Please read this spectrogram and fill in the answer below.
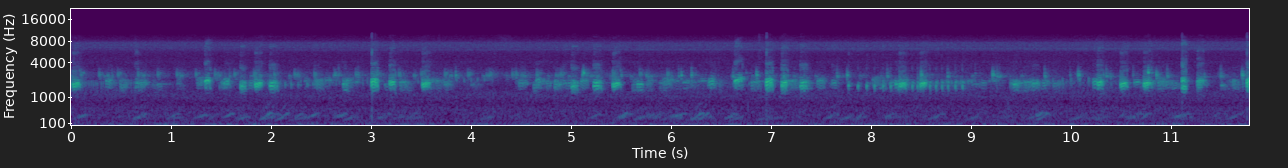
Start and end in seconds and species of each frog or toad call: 0.0	3.2	Leptodactylus latrans
0.0	11.7	Boana bischoffi
0.0	11.7	Sphaenorhynchus surdus
5.2	11.7	Leptodactylus latrans

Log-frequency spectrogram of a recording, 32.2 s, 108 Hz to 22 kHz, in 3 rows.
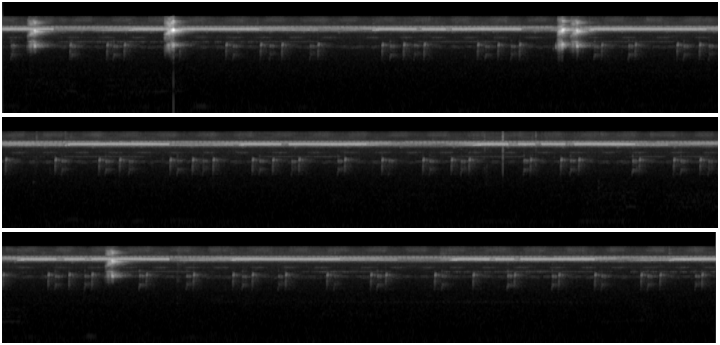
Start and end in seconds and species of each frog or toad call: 0.0	32.1	Leptodactylus podicipinus
0.2	0.9	Dendropsophus minutus
2.4	2.9	Dendropsophus minutus
8.3	9.2	Dendropsophus minutus
22.9	23.7	Dendropsophus minutus

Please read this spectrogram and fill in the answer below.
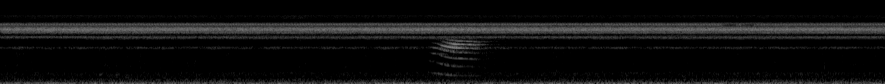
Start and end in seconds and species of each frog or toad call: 4.2	5.1	Physalaemus marmoratus

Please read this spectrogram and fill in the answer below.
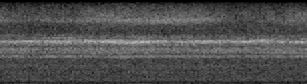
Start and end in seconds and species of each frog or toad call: none

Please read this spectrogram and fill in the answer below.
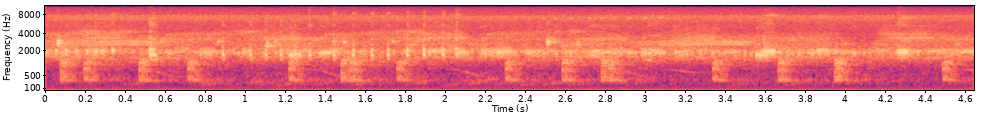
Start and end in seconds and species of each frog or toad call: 0.0	0.2	Sphaenorhynchus surdus
0.0	4.3	Boana bischoffi
0.0	4.6	Boana faber
0.0	4.6	Dendropsophus nahdereri
0.0	4.6	Physalaemus cuvieri
0.0	4.6	Scinax perereca
0.7	2.8	Leptodactylus latrans
2.4	2.8	Sphaenorhynchus surdus

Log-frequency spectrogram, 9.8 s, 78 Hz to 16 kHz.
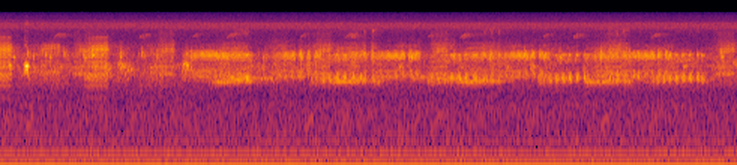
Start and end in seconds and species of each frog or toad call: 0.0	9.8	Scinax perereca
0.2	0.6	Leptodactylus latrans
2.3	9.6	Dendropsophus nahdereri
3.9	4.3	Leptodactylus latrans
7.9	8.2	Leptodactylus latrans

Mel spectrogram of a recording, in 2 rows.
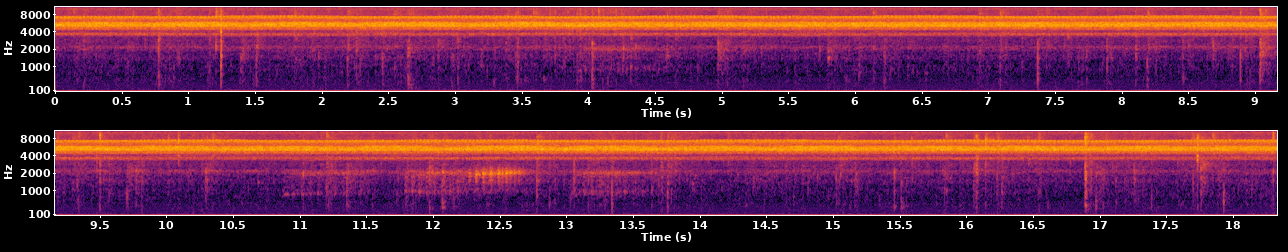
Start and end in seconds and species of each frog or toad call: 10.9	13.8	Boana albopunctata

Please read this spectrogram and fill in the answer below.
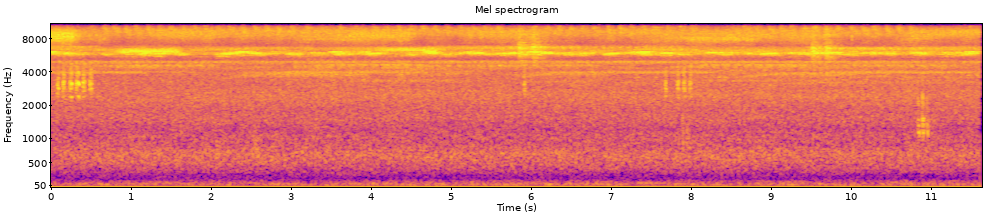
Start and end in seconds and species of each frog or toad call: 0.0	0.7	Scinax rizibilis
7.6	8.1	Scinax rizibilis
10.7	11.1	Phyllomedusa distincta

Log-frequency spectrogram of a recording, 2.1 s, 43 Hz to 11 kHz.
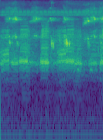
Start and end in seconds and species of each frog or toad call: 0.0	2.0	Dendropsophus minutus
0.0	2.0	Dendropsophus nanus
0.0	2.0	Pithecopus azureus
0.0	2.0	Scinax fuscovarius
1.5	2.0	Physalaemus nattereri

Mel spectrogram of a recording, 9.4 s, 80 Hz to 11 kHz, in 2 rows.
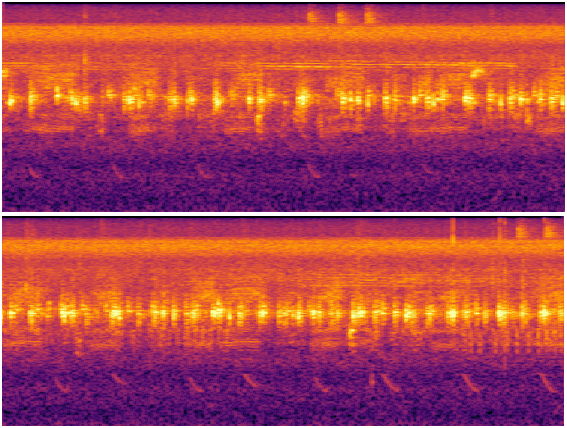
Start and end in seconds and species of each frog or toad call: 0.0	4.9	Elachistocleis bicolor
0.0	9.3	Scinax perereca
0.0	9.3	Sphaenorhynchus surdus
2.1	2.2	Boana bischoffi
7.4	9.3	Elachistocleis bicolor

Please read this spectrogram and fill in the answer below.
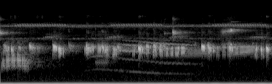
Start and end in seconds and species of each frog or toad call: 0.0	0.2	Dendropsophus nanus
0.0	2.7	Pithecopus azureus
0.0	0.3	Phyllomedusa sauvagii
0.8	2.0	Physalaemus albonotatus
1.7	2.5	Dendropsophus nanus

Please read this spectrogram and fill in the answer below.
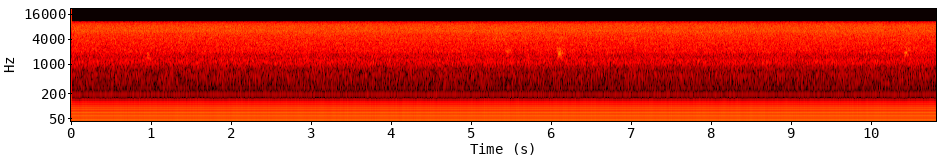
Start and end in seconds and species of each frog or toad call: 5.4	6.5	Boana bischoffi
10.3	10.8	Boana bischoffi

